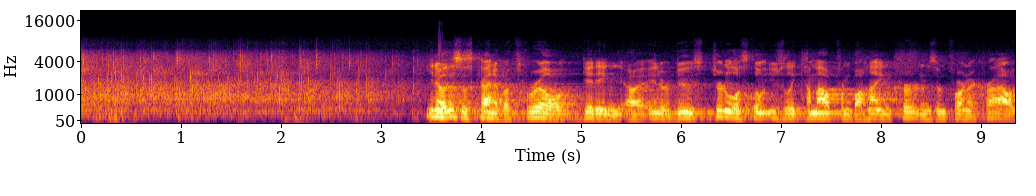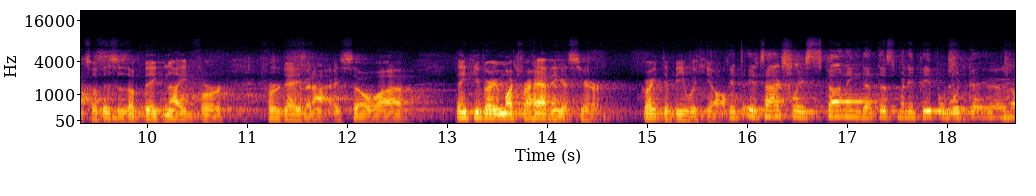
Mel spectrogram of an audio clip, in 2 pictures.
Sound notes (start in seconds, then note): 10.7 audience chuckling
